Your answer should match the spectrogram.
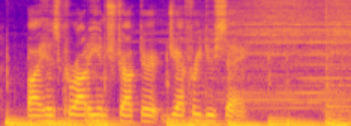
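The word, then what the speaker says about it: Doucet: his karate instructor Jeffrey duay I'm pretty sure that's how they say it cuz it takes place in Baton Rouge and it's it's spelled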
